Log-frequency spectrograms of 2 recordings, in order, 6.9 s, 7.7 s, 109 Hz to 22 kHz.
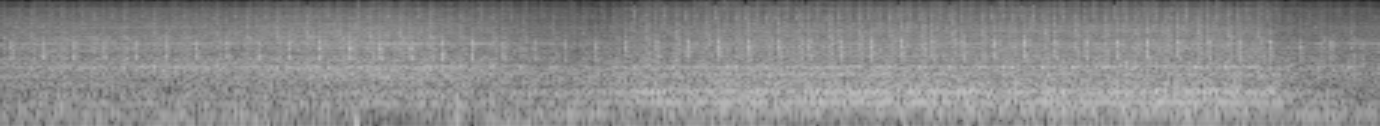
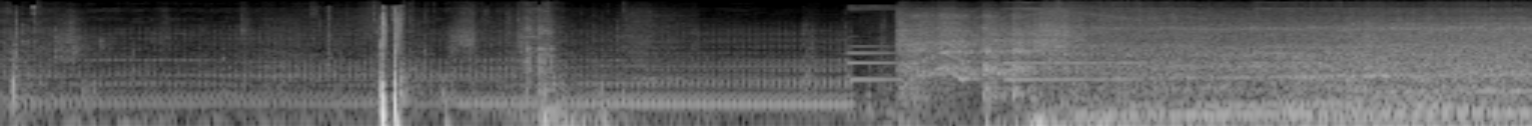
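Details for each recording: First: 2011 Dodge Charger 3.6 V6 at idle: steady quick ticking about three per second, likely a stuck or oil-starved lifter from bad oil and overdue oil changes. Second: 2011 Dodge Charger 3.6 after engine and cooling repairs: quiet ticks, starter catches around four seconds, settles into steady even run, loud at first start then calming; some belt noise noted; clean healthy start.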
